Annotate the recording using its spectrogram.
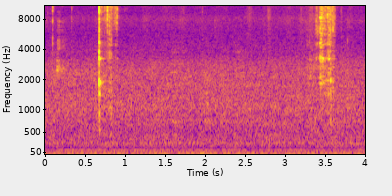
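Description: Spoon stirring a thick mix of topping powder and milk in a stainless steel bowl: a faint wet scraping, with one sharp click of the spoon on the bowl less than a second in and a few quick clicks near the end.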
